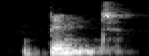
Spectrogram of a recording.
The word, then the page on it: bint: British English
